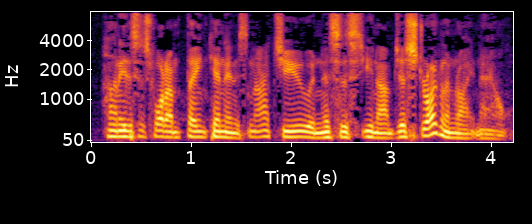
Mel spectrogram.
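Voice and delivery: soft, gentle words to a wife; tender confiding. Pretend. Husband gently confessing to his wife, soft and low. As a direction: ease it out softly, almost private.

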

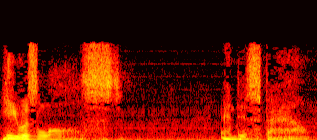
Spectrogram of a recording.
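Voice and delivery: slow, low and soft; quiet, deliberate close of the story; hushed, solemn ending. Acted. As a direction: let it sink almost to nothing. Solemn close of father's speech.

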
